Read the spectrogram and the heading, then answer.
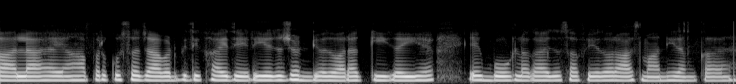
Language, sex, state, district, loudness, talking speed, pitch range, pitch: Hindi, female, Chhattisgarh, Sukma, -12 LUFS, 230 wpm, 185-195 Hz, 190 Hz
